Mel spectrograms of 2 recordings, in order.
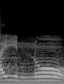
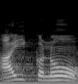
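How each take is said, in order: First: The word know is said without a k sound. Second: The word know is said with a k sound. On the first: The speaker calls it right. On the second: The speaker calls it wrong.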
